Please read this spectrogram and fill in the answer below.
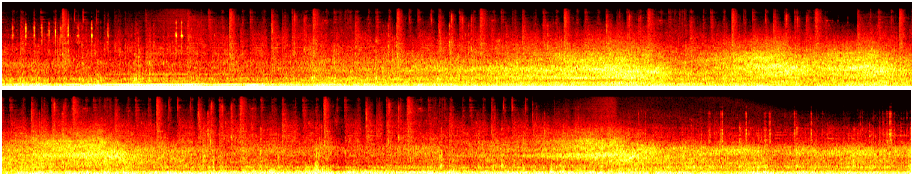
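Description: Wind buffeting the microphone of a camera on a moving bicycle, mixed with background music, while traffic goes by on the highway now and then.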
